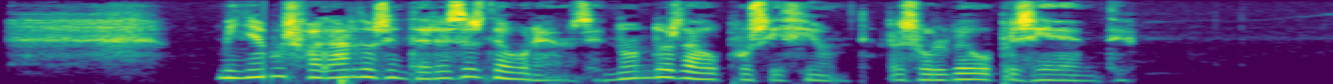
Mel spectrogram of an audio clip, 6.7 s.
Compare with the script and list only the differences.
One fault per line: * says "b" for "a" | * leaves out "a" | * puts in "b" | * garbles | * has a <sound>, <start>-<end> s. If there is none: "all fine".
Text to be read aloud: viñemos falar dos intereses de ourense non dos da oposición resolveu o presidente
* has a dropout, 1.3-1.4 s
